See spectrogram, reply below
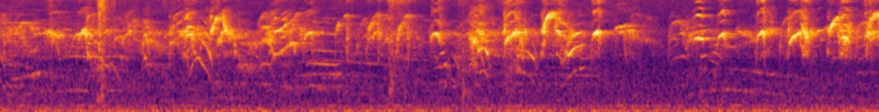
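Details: Brown-eared bulbuls in Tamagawadai Park on a December afternoon. Many harsh, squealing notes with sweeping rising and falling strokes overlap in a busy chorus throughout, over a steady low outdoor rumble.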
